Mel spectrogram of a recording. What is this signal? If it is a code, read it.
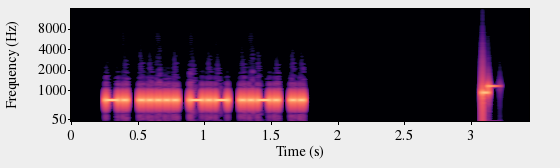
Morse code, heard as a keyed tone, about 38 wpm, 700 Hz. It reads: N5KFI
